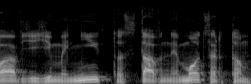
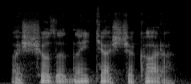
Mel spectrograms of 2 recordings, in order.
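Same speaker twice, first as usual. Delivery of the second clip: plain reading voice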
